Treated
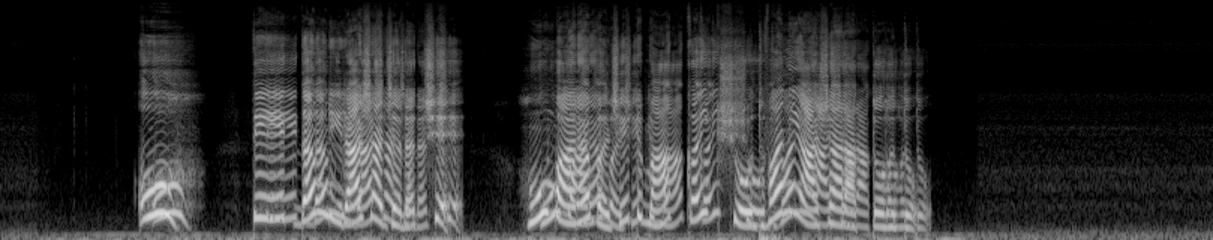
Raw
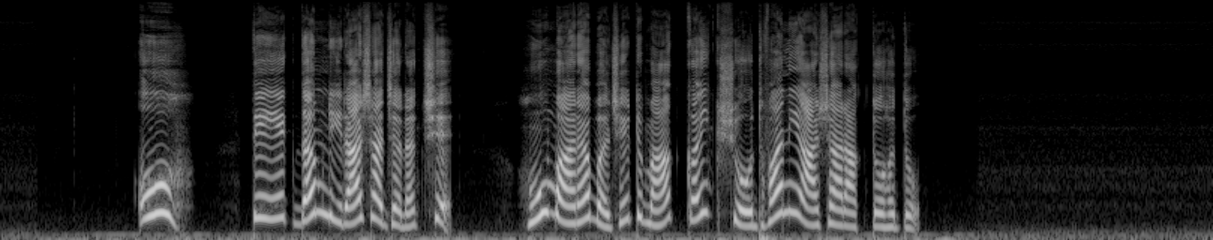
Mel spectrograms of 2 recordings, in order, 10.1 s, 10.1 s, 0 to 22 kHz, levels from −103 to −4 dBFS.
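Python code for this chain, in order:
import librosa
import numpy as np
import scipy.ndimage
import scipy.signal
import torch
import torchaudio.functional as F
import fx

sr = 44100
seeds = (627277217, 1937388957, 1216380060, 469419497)

y = fx.high_shelf(x, sr, hz=11000.0, db=-8.5)
y = y + 10.0 ** (-7.0 / 20.0) * np.pad(y, (int(102 * sr / 1000.0), 0))[:len(y)]
y = F.gain(torch.from_numpy(y), 3.0).numpy()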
